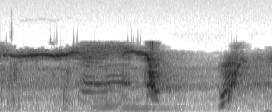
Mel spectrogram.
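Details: Hungry baby monkey Lucie whimpering for milk: a long, thin, steady whine that wavers slightly, followed by two short, harsh, breathy squawks about a second apart.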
